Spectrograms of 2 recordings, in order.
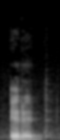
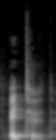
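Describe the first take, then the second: First: The t is a light flap sound. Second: The t is a clear t sound. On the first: "미국식 발음은 보통 이때 t가 모음 사이에 했을 때는 한국어의 리을 소리" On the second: "영국식 발음이고요"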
